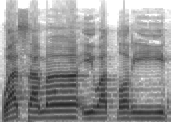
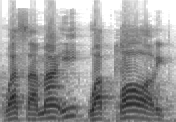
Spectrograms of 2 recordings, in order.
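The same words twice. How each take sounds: First: The second vowel of tariq is long. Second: The first vowel of tariq is long. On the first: The speaker calls it wrong. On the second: The speaker calls it right. "To-nya yang panjang"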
